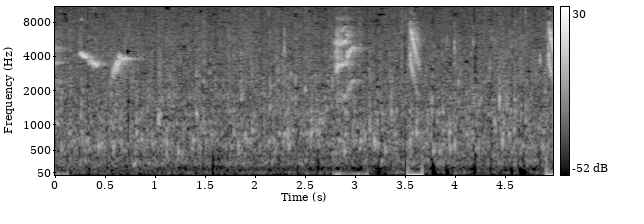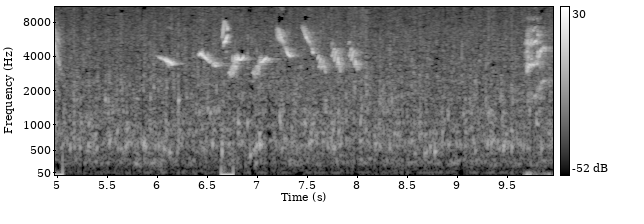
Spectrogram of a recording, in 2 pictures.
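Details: Double-collared seedeater singing a strong song with calls over a waterfall sound for song training: isolated sharp high chips, then a rapid string of twisting, descending whistled notes, all over continuous cascading water.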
